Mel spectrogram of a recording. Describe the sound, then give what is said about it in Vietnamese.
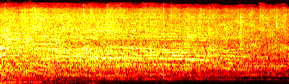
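A large audience at a Buddhist gathering applauds their teacher loudly, with dense, sustained clapping that fills the whole stretch, holding steady before easing slightly near the end. Nobody speaks over it. “vậy chúng ta cho một tràng pháo tay thật lớn nữa mà đưa tay cao lên tay ra đâu tay ra một tràng vỗ tay thật lớn và thật dài cho thầy chúng ta nha”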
